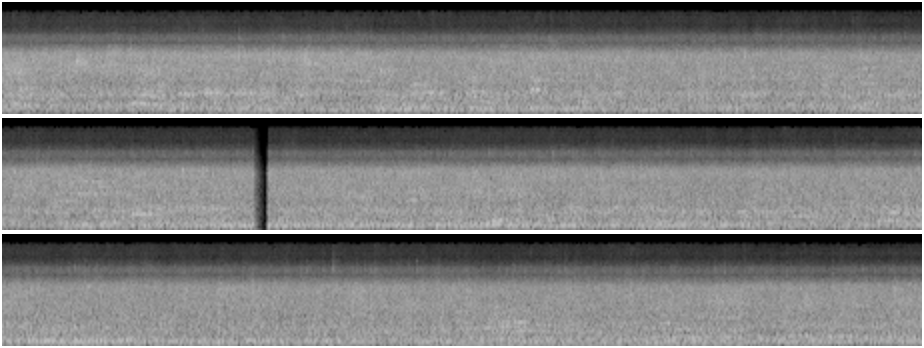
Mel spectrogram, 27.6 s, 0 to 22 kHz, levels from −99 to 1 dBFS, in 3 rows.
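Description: Packets were likely held up in transit at 11.71 s, emptying the jitter buffer and causing a call audio freeze until 11.87 s. The last sound is stretched into a fading buzz or hiss for about 138 ms, with a brief 10 ms silence, then resumes where it stopped, now running 138 ms late.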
